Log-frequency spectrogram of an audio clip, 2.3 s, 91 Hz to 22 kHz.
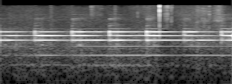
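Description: A VIA Rail train in Montreal, heard as a steady horn-like tonal hum with rhythmic clicking pulses repeating about every 0.4 seconds, close and fairly loud, with no voices.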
